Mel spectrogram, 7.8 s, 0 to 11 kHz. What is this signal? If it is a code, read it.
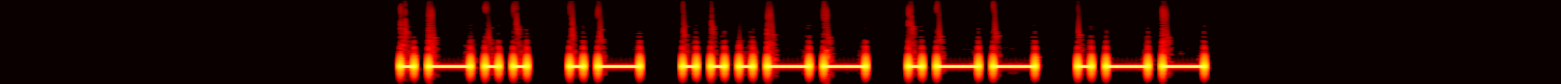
Morse code, heard as a keyed tone, about 17 wpm, 700 Hz. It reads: LA3WW
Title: DXCC-100 Call Signs - 5 Characters - Repeated 2x - 17wpm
